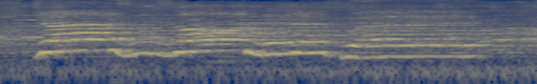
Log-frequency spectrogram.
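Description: A young girl singing a melody, holding long notes; about two and a half seconds in, the tune steps down to a lower held note.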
